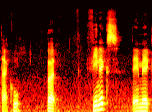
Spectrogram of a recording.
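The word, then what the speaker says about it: Fenix: or nothing because I'm not that cool but Phoenix they make it's spelled f-e-n-i-x they make great selections of headlamps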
